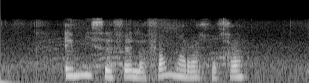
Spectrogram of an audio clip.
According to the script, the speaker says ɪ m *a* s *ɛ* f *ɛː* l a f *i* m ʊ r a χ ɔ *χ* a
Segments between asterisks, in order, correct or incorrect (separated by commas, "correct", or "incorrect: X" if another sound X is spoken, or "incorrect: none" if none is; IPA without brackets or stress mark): incorrect: i, correct, incorrect: ɛ, incorrect: a, correct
